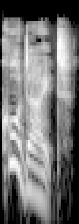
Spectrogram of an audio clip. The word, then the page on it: cordite: British English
